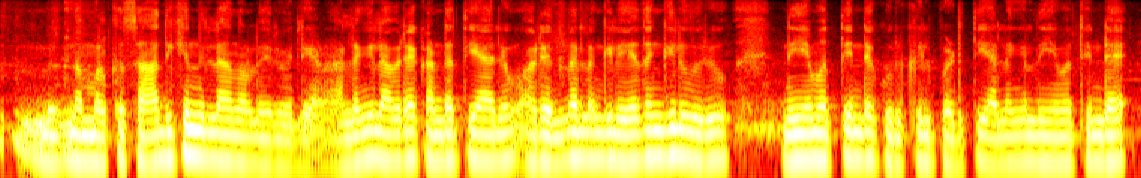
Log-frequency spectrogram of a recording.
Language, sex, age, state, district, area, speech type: Malayalam, male, 45-60, Kerala, Alappuzha, rural, spontaneous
